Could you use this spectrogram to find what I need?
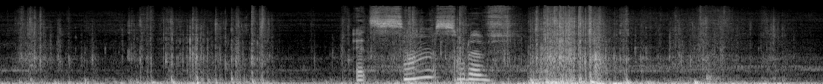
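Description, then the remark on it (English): Crinkly rustling of an old plastic bag, apparently there for years, being rummaged through in a cleaning cupboard in a ladies' bathroom; the bag holds a Hoover vacuum filter. Irregular crackles and handling noises throughout while someone speaks briefly. “That when you crawled into the cleaning cupboard in the ladies' bathroom and you unearthed a plastic bag. Okay, I'm just going to get into this cleaning cupboard.”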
